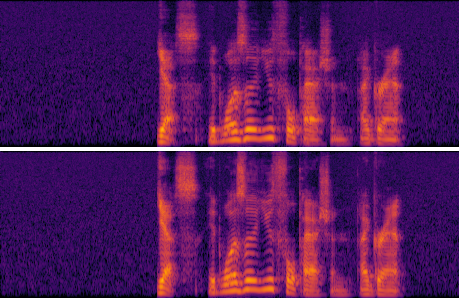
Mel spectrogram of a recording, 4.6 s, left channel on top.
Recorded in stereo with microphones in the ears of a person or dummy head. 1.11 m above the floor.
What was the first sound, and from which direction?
A man speaking, 75° right (ahead or behind).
